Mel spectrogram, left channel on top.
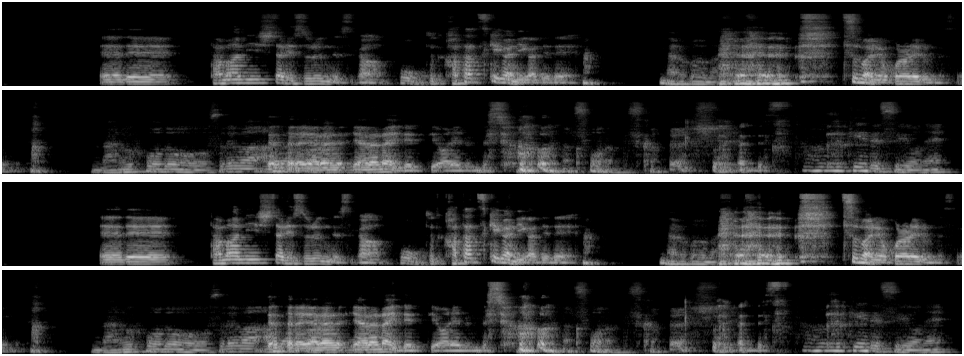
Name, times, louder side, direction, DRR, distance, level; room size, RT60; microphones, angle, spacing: voice 1, 1.0-1.7 2.1-3.8 4.4-5.8 7.2-9.7 12.3-15.1 16.7-17.4 17.8-18.0, right 2 dB, 75° right, 1.4 m, -24 dB
voice 2, 6.6-7.5 9.9-10.0 10.5-13.3 14.7-14.9 15.2-17.0 17.3-19.0, right 1 dB, 10° left, 2.2 m, -33 dB
6.9 x 6.6 x 3.1 m
head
